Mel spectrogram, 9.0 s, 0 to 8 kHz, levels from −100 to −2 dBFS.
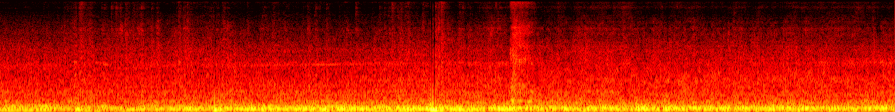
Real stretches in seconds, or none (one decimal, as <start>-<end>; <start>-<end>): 0.0-4.8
